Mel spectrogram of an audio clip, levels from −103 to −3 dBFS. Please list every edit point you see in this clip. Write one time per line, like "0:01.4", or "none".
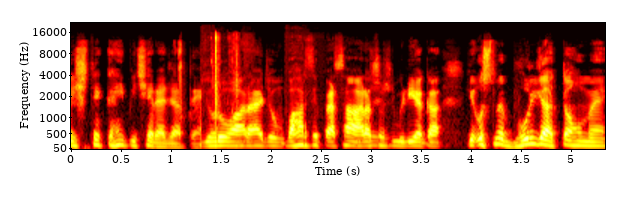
0:01.3
0:02.0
